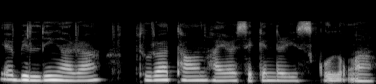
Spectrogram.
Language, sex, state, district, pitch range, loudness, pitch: Garo, female, Meghalaya, West Garo Hills, 175-200 Hz, -17 LUFS, 180 Hz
